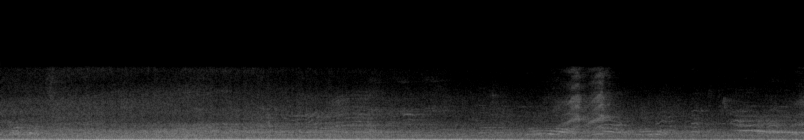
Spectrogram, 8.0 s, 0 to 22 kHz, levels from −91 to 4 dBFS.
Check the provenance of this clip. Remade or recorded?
recorded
